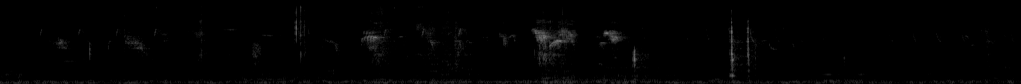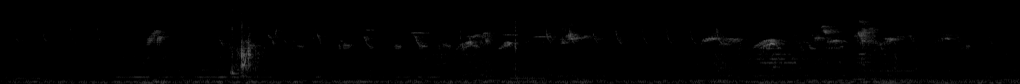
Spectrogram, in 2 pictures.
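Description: Small birds chirping and calling, many short high chirps scattered throughout, a few louder than the rest.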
